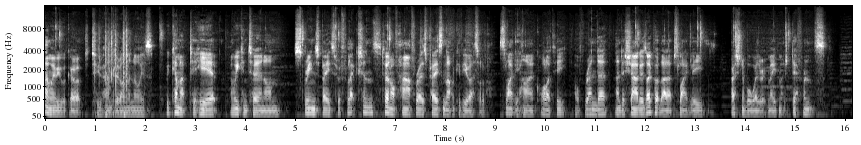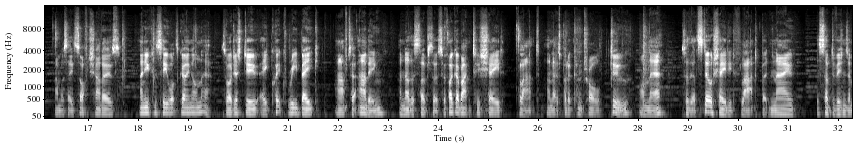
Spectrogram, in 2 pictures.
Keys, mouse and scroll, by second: 0.2 click, 1.0 KP_2, 1.2 KP_0, 1.6 KP_Enter, 3.5 click, 5.8 click, 6.8 click, 11.2-11.8 scroll down 1, 11.8 click, 17.9 middle click, 21.7 space, 23.0 click, 24.1 right click, 25.5 click, 25.9 middle click, 27.4 ctrl+2, 29.1 scroll up 1.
